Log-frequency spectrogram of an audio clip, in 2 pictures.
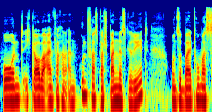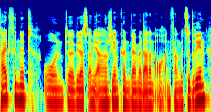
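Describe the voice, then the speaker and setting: Man, mid-pitched voice, very dry close sound, easygoing podcast chatter. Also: quick pace, dry recording. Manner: relaxed, rambling, enthusiastic about grilling gear. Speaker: podcast co-host. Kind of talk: casual podcast chat.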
